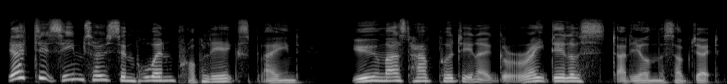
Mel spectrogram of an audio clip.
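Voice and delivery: earnest praise; admiring Dawson. A narrator's reading. Dawson complimenting Basil, lightly voiced.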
